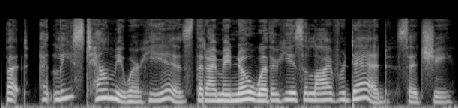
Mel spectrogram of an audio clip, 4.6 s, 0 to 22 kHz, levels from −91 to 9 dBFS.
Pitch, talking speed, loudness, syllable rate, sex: 210 Hz, 260 wpm, -18 LUFS, 5.5 syllables/s, female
